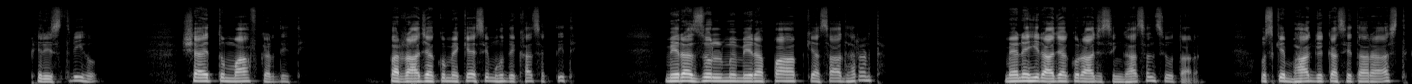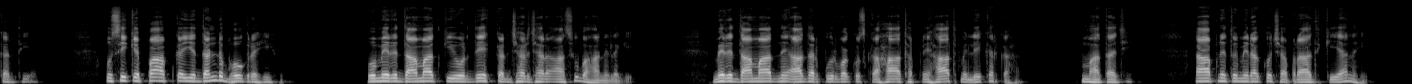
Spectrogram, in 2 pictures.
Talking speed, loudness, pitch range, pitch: 165 wpm, -23 LUFS, 120-150 Hz, 135 Hz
